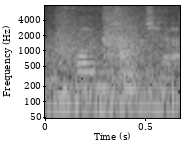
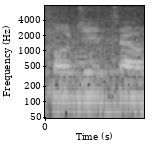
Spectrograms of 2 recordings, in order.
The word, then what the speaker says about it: Hojicha: Hojicha. Hojicha, which is a roasted green tea.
